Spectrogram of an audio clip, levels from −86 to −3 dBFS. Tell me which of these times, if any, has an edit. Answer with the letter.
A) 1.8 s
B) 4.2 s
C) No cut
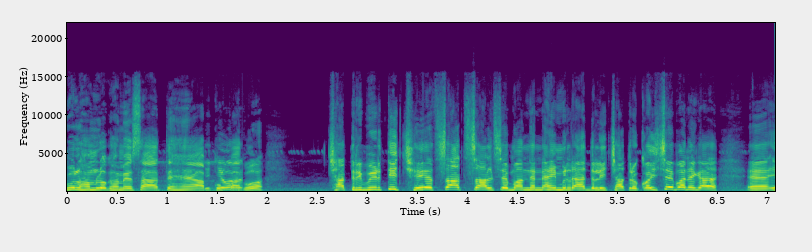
A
